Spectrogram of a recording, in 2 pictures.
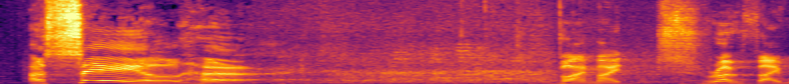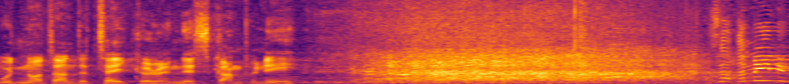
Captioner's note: laughter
